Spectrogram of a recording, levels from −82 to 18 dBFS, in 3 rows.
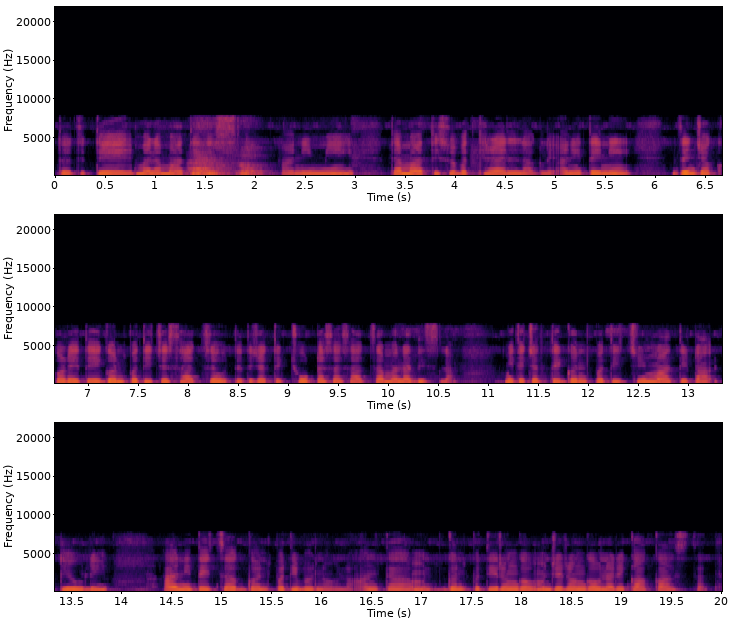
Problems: background sounds at intervals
